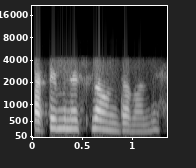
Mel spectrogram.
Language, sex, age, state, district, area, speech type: Telugu, female, 30-45, Andhra Pradesh, Visakhapatnam, urban, conversation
